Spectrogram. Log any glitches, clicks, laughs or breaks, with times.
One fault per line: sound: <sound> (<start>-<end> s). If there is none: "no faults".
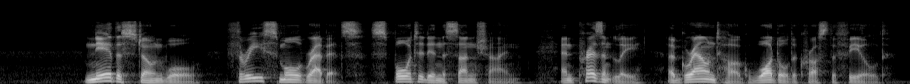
no faults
